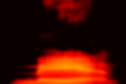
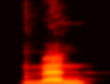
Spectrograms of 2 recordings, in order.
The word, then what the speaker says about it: man: Another important sound to work on is the A sound in, for example, man. Sometimes people say men or min.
